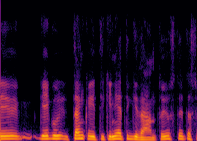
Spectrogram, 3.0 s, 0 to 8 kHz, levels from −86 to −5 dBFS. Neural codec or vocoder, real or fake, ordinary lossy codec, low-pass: none; real; Opus, 32 kbps; 7.2 kHz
